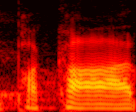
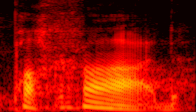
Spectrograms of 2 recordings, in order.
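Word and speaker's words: פחד: learn clear your throat it's called a guttural so you got this is pachad you can just say pakkad or pachad however you want to say it but the best pronunciation is pachad this word means terror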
